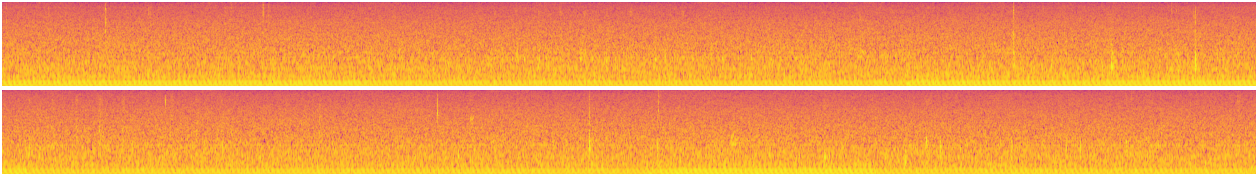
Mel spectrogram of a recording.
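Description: Steady hiss with an electrical hum, and a few faint, scattered clicks of a small screwdriver fitting screws into a laptop's board.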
